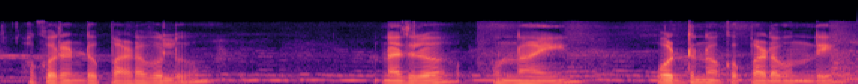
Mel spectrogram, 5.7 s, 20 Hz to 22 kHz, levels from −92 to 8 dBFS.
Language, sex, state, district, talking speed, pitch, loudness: Telugu, male, Andhra Pradesh, Manyam, 95 wpm, 115 Hz, -21 LUFS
